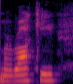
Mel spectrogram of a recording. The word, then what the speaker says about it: Meraki: We'll next go to commenter Meraki. If I'm pronouncing that correctly, you have 3 minutes. Hello, can you hear me? Yes. Okay, hi, yes, that is my name, Meraki.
